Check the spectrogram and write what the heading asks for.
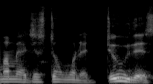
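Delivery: put-on girl voice, breaking down crying. Retelling a pageant girl's plea to her mother: imitating a girl breaking down. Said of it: "I watched that little girl break down".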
